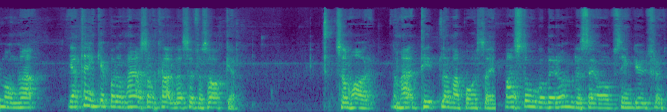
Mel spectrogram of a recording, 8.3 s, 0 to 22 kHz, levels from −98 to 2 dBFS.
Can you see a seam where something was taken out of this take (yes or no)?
yes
